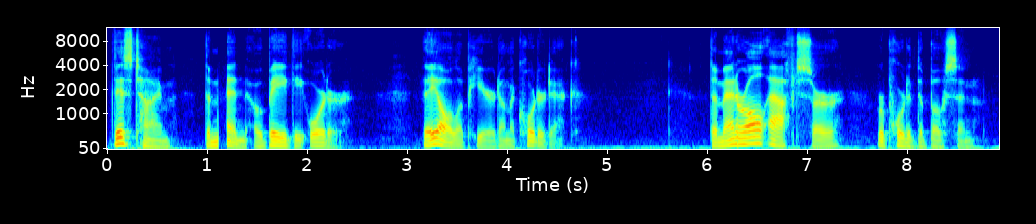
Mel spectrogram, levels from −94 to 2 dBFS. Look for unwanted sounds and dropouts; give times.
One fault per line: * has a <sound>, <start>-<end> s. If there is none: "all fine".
* has a dropout, 1.1-1.2 s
